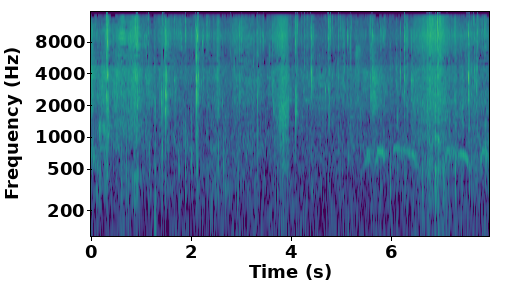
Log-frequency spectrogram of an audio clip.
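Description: A bird calling faintly in a series of short arching notes in the second half, over scattered small clicks and taps.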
